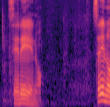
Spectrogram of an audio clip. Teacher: i have to put the accent on the second e sereno sereno means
